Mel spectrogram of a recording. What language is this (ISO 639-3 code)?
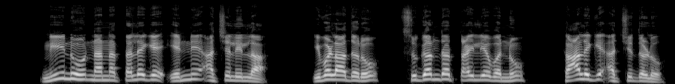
kan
